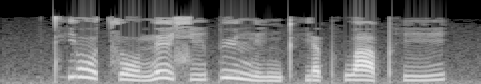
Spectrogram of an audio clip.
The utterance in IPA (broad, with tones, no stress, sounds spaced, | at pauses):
t̪ʰ j o˥˩ ʊ̯ t͡s o˨˩ ʊ̯ n̪ e˥˩ ɪ̯ ɕ i˧˥ p y˥˩ n i˨˩ ŋ pʰ j ɛ˦ pʰ w ä˥˩ pʰ i˧˥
